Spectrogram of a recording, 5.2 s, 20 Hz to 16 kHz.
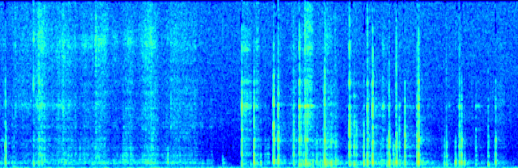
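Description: Long nails scratch and tap the front face of a hollow, printed wooden cigarillo box held in both hands. A steady, dry scratching fills the first two seconds, then gives way after a brief pause to quick, sharp taps. Each tap has a short, hollow ring centered around 630 Hz.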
